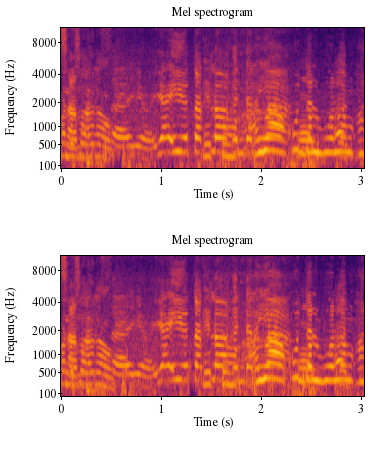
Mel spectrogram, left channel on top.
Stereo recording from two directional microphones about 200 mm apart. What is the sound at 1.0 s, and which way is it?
Speech, 55° left (ahead or behind).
